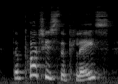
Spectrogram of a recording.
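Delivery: the princess boasting, pitched high; proud. A narrator's reading. Little princess showing off her potty, proudly high. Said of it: "said the little princess proudly".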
